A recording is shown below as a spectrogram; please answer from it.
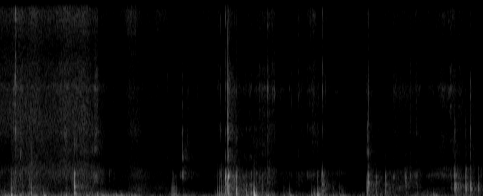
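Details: Benny, a pet Border Collie in Canada, eating a pig ear up close: loud, irregular crunching and munching bites, rapid cracks and wet chews following one another with short pauses between.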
